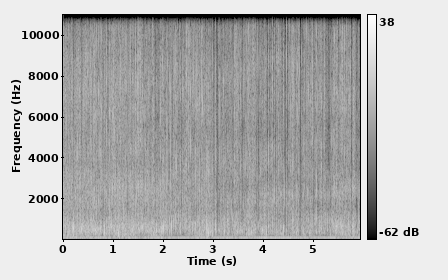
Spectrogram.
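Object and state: Plastic snack bag.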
